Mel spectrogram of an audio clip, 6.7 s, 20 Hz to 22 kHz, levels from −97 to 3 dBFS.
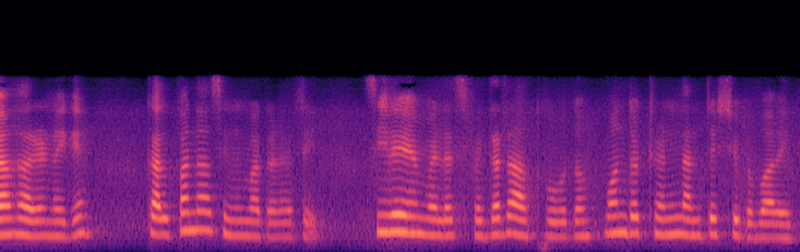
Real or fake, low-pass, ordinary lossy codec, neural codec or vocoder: fake; 7.2 kHz; none; codec, 24 kHz, 0.9 kbps, WavTokenizer, large speech release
